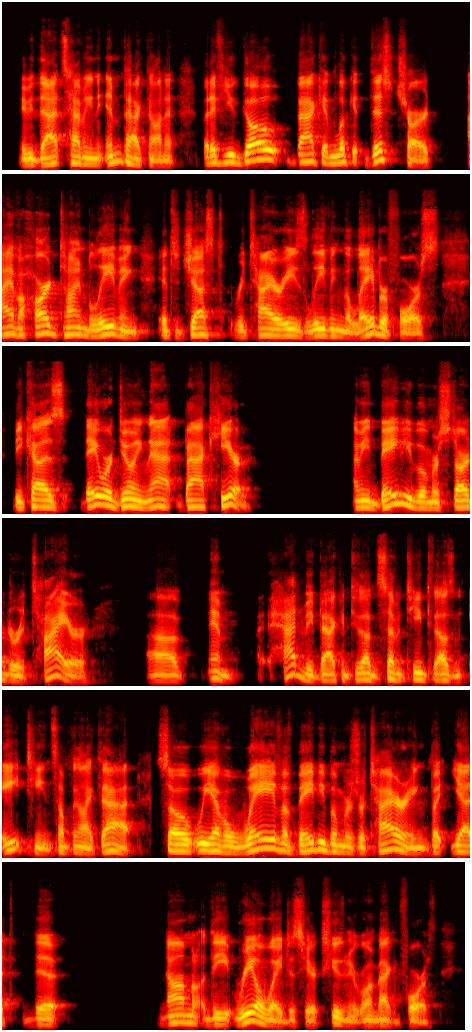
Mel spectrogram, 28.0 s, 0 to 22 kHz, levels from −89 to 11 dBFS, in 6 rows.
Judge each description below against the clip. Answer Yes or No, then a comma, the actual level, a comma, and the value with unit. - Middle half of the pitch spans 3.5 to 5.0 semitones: Yes, average, 4.7 semitones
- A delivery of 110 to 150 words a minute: No, average, 175 wpm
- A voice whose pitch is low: Yes, low, 120 Hz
